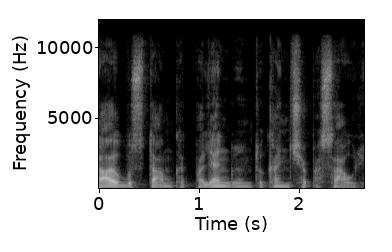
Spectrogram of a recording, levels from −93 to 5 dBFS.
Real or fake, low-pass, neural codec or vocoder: real; 10.8 kHz; none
